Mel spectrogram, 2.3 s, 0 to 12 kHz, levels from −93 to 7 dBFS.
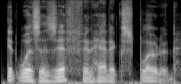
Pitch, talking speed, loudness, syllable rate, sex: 95 Hz, 185 wpm, -18 LUFS, 4.3 syllables/s, male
